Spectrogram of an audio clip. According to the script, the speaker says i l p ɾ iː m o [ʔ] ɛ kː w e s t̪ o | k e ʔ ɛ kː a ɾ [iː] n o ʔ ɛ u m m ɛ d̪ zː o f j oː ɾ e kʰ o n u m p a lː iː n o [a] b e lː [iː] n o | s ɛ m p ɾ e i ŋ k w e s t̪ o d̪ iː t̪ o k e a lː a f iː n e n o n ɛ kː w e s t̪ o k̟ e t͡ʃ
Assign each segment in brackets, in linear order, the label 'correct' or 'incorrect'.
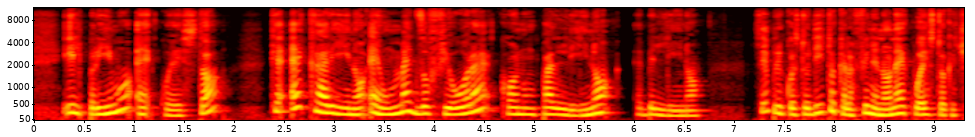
correct, correct, incorrect, correct

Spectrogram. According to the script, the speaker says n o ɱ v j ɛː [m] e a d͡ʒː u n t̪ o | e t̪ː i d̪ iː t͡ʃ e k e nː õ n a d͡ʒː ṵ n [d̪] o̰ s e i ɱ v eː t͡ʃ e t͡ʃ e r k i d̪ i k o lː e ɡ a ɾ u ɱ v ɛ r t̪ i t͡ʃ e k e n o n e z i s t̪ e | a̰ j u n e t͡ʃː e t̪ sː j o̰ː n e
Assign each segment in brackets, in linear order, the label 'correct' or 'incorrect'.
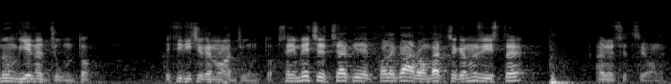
incorrect, incorrect

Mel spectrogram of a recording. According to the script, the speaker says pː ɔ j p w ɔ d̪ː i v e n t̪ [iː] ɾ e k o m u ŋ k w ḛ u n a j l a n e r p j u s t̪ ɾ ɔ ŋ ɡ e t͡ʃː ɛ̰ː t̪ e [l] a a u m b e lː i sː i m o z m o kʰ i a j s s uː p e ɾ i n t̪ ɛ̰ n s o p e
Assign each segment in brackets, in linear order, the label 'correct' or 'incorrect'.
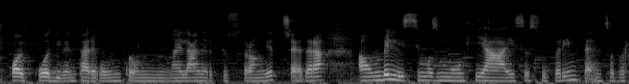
incorrect, incorrect

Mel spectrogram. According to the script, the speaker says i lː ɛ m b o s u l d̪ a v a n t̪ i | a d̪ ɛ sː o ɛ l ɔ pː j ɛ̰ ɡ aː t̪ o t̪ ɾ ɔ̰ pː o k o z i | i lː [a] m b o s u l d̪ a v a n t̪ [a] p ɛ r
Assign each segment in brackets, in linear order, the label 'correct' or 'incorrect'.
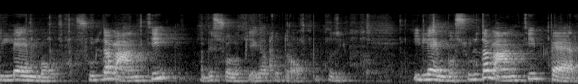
incorrect, incorrect

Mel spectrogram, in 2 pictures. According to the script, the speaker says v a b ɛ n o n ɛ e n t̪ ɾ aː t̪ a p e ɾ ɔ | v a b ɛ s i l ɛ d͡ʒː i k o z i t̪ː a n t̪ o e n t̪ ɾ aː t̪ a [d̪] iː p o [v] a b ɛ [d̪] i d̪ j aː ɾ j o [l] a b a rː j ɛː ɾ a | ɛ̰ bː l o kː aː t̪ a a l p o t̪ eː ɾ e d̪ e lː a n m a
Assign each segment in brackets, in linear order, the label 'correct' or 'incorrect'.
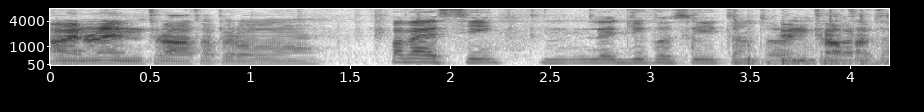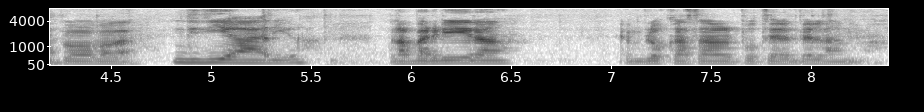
incorrect, correct, correct, correct

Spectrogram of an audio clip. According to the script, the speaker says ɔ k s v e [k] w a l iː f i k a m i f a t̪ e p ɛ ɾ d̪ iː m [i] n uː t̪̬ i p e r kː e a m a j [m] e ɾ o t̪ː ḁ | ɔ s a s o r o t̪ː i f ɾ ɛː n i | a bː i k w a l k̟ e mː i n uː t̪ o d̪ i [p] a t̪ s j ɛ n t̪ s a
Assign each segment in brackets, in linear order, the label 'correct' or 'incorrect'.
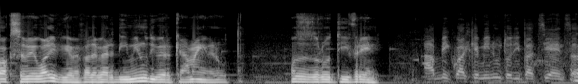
correct, correct, incorrect, correct

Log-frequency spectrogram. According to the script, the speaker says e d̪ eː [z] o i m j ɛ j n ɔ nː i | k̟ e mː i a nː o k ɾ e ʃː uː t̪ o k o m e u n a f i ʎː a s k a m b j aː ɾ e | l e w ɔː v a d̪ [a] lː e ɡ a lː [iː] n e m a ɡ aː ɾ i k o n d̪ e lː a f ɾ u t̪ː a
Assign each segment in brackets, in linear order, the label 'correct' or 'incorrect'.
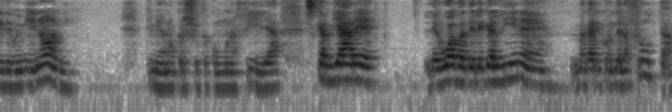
incorrect, incorrect, correct

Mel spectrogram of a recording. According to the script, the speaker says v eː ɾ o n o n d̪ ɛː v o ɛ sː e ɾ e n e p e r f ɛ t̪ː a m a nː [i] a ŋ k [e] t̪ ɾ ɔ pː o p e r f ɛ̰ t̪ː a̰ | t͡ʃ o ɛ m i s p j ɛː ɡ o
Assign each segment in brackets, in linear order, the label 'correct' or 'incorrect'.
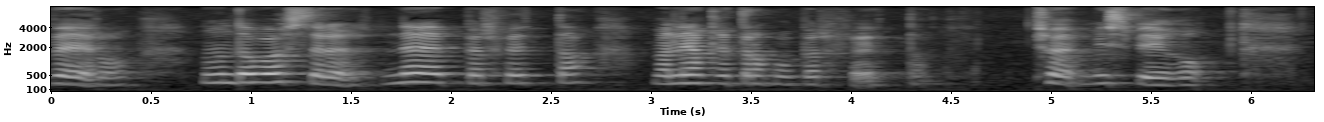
incorrect, correct

